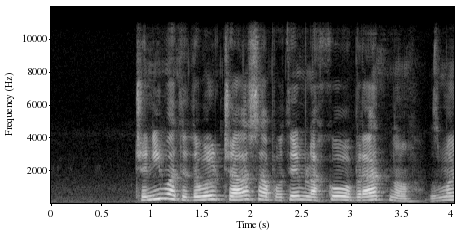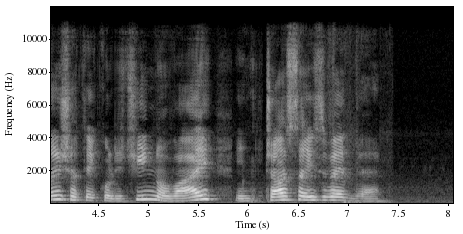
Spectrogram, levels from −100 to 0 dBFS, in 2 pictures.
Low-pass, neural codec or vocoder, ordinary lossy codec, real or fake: 10.8 kHz; none; none; real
